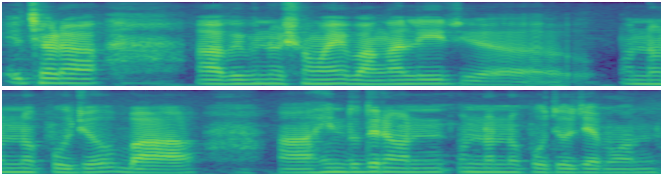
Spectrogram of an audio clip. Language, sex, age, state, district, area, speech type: Bengali, male, 45-60, West Bengal, South 24 Parganas, rural, spontaneous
